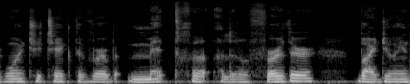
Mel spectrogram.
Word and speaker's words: mettre: Remember, the basic meaning of mettre is to put, as in to put something somewhere. It has other meanings, but the basic meaning is to put. So again, the pronunciation is mettre, mettre, mettre.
